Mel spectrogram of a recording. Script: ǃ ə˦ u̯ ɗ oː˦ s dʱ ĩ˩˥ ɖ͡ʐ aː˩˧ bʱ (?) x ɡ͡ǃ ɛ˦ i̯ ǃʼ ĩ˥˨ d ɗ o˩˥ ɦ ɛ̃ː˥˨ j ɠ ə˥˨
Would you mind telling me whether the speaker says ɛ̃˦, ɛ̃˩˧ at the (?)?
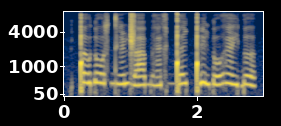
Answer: ɛ̃˩˧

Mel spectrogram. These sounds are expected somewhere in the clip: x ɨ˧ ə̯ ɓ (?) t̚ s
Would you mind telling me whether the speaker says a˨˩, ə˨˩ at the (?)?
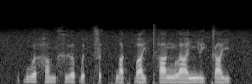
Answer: ə˨˩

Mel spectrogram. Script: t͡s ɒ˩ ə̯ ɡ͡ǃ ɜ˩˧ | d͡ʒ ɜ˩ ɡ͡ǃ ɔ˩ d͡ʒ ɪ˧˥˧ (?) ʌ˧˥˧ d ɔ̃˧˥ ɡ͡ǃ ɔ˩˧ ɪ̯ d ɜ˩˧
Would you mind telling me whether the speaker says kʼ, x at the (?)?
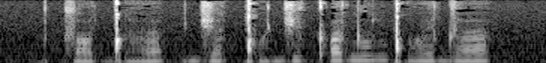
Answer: kʼ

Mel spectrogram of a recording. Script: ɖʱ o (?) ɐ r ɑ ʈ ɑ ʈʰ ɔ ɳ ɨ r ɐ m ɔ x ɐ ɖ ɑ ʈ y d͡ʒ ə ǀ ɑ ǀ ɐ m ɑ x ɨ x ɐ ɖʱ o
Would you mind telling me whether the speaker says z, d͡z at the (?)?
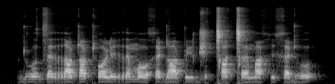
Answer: d͡z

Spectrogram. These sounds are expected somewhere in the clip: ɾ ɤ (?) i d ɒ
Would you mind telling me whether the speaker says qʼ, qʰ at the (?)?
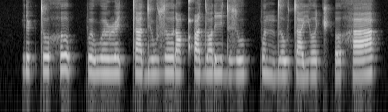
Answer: qʼ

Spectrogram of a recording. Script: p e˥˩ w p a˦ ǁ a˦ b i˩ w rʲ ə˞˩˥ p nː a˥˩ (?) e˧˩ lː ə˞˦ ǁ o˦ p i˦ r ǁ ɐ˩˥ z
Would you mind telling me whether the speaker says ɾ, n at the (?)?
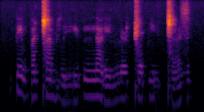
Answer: ɾ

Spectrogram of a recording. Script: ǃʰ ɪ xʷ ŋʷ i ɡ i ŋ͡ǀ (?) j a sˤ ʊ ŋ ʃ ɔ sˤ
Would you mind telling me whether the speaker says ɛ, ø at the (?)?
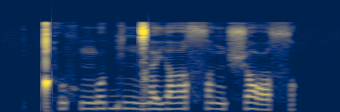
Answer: ɛ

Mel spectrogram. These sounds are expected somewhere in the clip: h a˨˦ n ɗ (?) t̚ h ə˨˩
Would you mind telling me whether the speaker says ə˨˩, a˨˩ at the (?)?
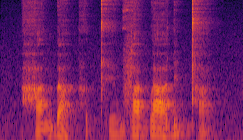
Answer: a˨˩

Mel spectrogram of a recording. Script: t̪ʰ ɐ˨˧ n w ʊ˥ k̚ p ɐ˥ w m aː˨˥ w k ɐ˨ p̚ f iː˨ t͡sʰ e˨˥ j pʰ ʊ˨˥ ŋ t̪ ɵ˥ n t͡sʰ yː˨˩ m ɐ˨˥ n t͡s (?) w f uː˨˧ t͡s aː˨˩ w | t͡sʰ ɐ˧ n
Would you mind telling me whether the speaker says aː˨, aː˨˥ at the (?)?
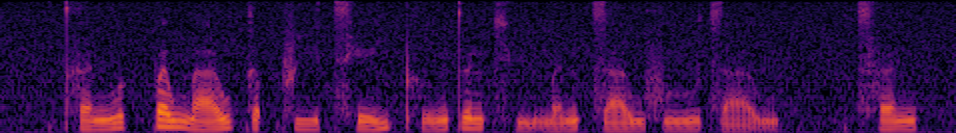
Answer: aː˨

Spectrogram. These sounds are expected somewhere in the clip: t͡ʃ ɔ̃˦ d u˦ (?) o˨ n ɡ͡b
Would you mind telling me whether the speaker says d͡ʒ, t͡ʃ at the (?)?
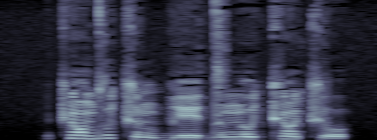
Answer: t͡ʃ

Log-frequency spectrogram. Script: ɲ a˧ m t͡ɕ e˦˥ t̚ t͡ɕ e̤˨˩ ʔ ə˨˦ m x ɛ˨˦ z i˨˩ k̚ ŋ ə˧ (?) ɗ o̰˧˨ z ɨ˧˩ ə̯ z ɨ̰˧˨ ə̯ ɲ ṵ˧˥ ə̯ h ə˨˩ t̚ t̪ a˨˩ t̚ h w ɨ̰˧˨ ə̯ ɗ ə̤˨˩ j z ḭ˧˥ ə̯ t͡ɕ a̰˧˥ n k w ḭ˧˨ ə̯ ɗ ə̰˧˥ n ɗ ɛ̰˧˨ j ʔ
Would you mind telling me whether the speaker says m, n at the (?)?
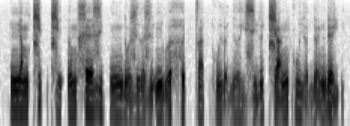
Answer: n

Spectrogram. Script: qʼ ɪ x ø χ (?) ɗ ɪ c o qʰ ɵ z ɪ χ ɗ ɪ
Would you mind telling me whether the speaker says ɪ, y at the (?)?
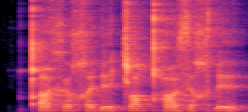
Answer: ɪ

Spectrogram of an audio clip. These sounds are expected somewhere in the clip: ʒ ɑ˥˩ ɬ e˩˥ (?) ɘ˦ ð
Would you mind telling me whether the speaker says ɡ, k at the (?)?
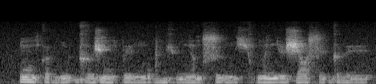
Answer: ɡ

